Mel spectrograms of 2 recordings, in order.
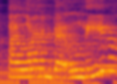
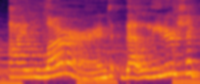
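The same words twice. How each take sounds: First: The word leadership is emphasized and slowed. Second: The word learned is emphasized and slowed. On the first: "Second time, I'm going to emphasize leadership" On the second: "The first time, I'm going to emphasize learning"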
